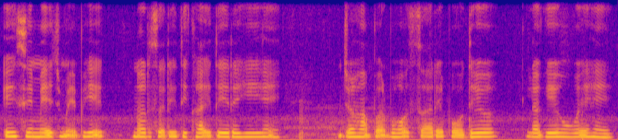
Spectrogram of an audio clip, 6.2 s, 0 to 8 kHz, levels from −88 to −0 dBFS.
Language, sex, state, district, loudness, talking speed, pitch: Hindi, female, Rajasthan, Jaipur, -15 LUFS, 175 wpm, 215 Hz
